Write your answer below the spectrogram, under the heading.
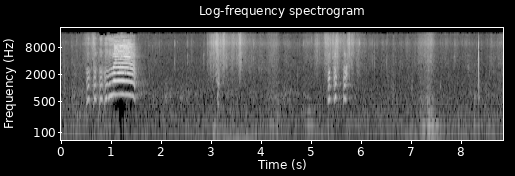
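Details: Young goat kids on their first evening at a children's petting farm; one loud, wavering, nasal bleat early on, then softer, shorter bleats a few seconds later with light rustling between.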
